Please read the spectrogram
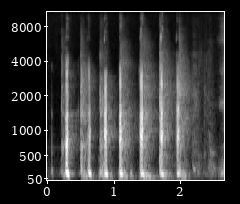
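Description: A run of about eight or nine dull knocks in a steady, slightly uneven rhythm, like a leg thumping against something hard and sounding much like knocking on a door; no talking.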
